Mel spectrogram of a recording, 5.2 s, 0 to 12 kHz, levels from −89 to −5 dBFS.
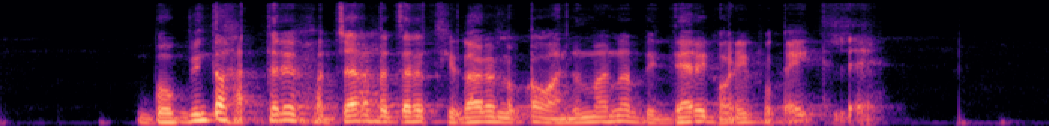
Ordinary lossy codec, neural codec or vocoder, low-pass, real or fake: AAC, 64 kbps; codec, 32 kHz, 1.9 kbps, SNAC; 10.8 kHz; fake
